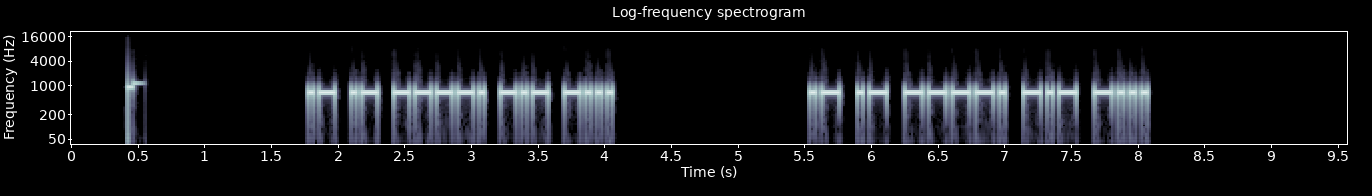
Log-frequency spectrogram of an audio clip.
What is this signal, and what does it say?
Morse code, heard as a keyed tone, about 28 wpm, 700 Hz. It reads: AA9KB AA9KB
